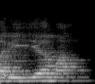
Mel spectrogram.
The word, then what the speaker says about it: अर्यमा: फिर पितृणाम अर्यमा, पितृणाम अर्यमा ऐसे होता है उच्चारण, पितृणाम अर्यमा चास्मि, पितृणाम अर्यमा।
